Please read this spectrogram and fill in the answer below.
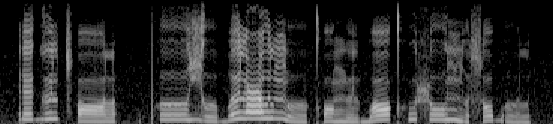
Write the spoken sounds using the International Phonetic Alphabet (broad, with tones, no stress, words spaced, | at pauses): ɾɛ˦ɡø˥lt͡sʼɒː˨l | pʰɤː˦ʑɤː˨ bɜ˥lʕɤ˥l ŋɤː˩kʼɔ˨ ŋø˩lbɒː˦kʰu˦ ɬoː˦ ɲɤ˨sɔ˥bɤ˩l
